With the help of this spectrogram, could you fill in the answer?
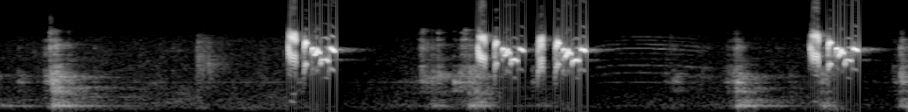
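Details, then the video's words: Female sooty-headed bulbul calling to a male, a lure to draw a reply from a quiet bird: short, bright, tumbling phrases of warbled notes, delivered in separate bursts with gaps, a soft low thump between them. "Suara Burung Kutilang Selalu Dicari Buat Pancingan Jadikan Kutilang Diam Ikut Nyaut"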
